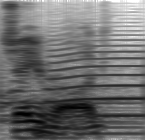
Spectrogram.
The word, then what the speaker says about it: JR0G: JR0G, pronounced J-Rod, was a side channel entirely unrelated to Rod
